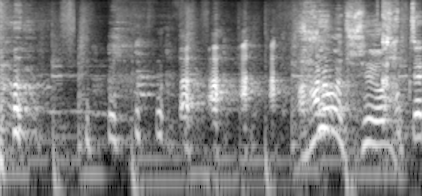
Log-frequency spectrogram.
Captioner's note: laughing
